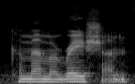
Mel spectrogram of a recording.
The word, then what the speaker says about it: commemoration: a uh patterning that's one of the more consistent syllable stress patterns we have in English that when there is an asan you can stress on the a syllable so similarly the both of these O's are going to say the a sound kma kma that's because that part needs to go by very quickly and it's going to be reduced vowel sounds this one I would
